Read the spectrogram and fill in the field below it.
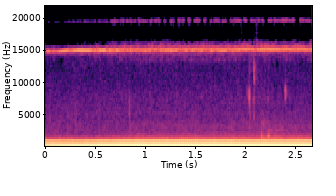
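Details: Ferguson TX90 TV/monitor before repair, powered on while the C191 main supply boost voltage reads 96 V (okay). Steady buzzing hum with a rich unchanging tone that the volume can't reduce. The cause was later found to be a failed 12 V regulator outputting 16 V.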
